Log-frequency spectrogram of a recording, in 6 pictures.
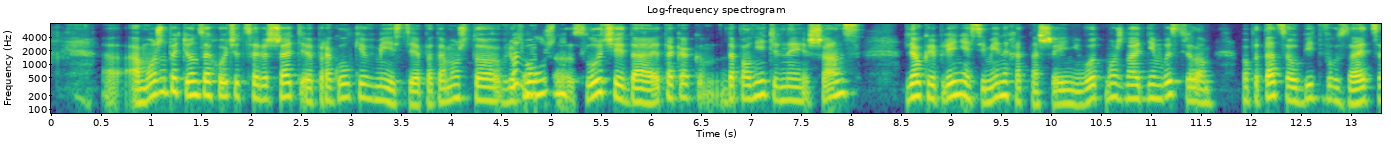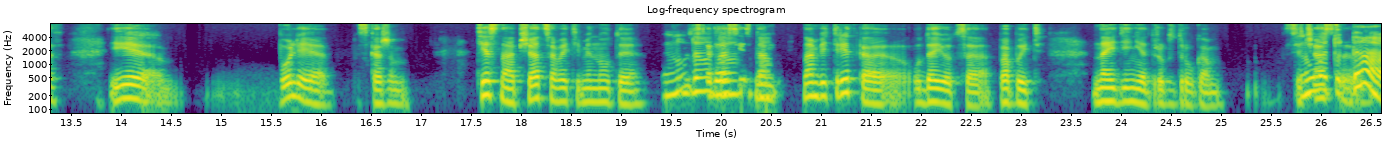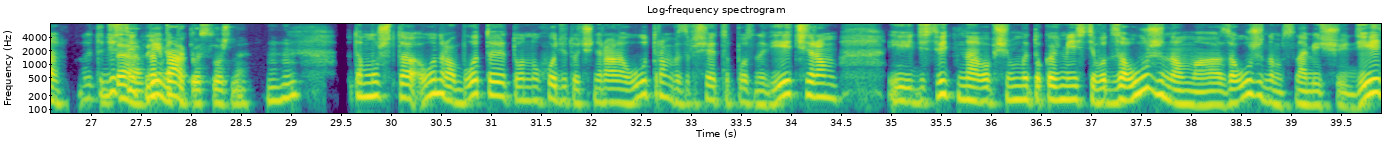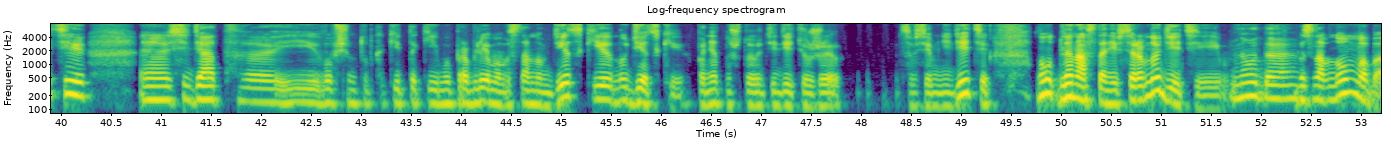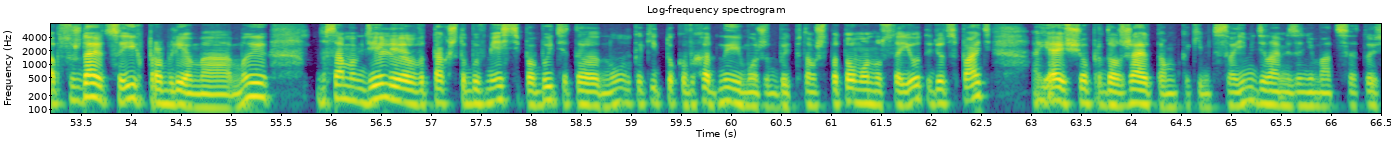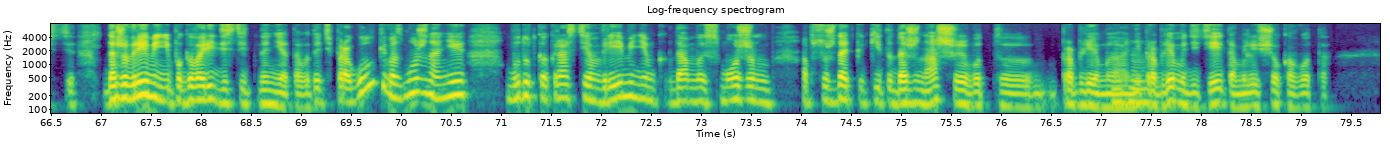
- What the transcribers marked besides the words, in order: tapping
- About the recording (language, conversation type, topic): Russian, advice, Что делать, если я не могу расслабить тело и напряжение не проходит?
